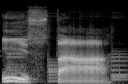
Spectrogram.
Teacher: accent on the e, just like in English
